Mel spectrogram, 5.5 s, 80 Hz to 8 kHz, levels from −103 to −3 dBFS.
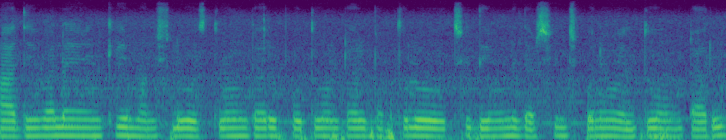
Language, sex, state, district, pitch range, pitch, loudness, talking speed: Telugu, female, Andhra Pradesh, Guntur, 160-170 Hz, 165 Hz, -30 LUFS, 145 wpm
